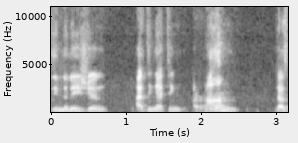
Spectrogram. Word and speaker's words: Ram: which is not true you see Rama is wrong is not Rama is Ram I don't know how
